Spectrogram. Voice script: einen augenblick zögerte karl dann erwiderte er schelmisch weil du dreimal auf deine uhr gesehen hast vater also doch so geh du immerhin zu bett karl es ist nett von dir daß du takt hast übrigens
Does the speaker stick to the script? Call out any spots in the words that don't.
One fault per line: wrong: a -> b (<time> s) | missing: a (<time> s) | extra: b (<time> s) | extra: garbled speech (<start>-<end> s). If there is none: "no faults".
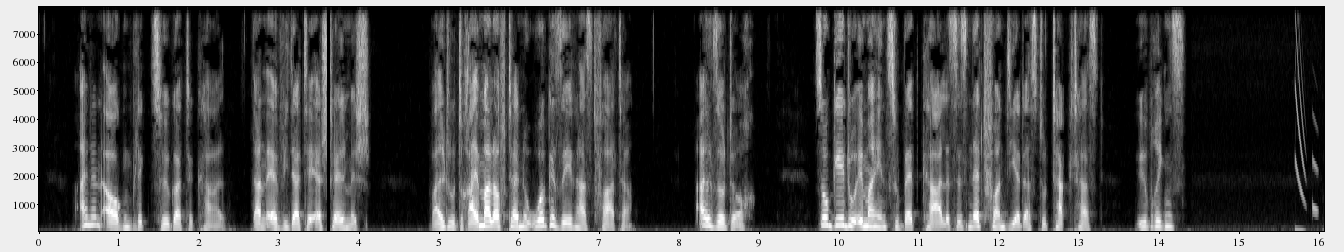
no faults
